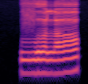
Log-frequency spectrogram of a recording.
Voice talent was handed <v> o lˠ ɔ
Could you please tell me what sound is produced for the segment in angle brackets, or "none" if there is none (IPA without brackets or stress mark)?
v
